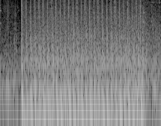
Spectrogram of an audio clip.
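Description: An AK rifle with an angled grip fires in Rainbow Six Siege, a single unbroken full-auto burst of about two seconds. The shots are fast, even and loud, with nothing else heard over them.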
